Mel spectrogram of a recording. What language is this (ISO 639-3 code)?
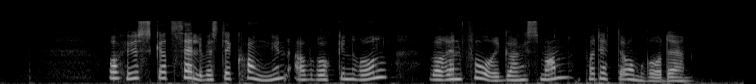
nor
